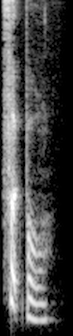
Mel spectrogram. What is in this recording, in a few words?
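"football", British English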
